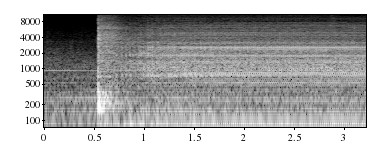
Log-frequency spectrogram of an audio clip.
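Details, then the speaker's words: 415 V three-phase lab motor switched on via MCBs and start push button, rpm not measured: sudden start into a steady even hum with constant tone, no rubbing, grinding or knocking; motor turning normally. "Anda boleh dengar pergerakan bunyi lah, bunyi tu punya motor pusing ni."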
